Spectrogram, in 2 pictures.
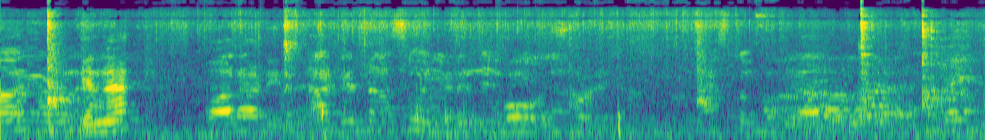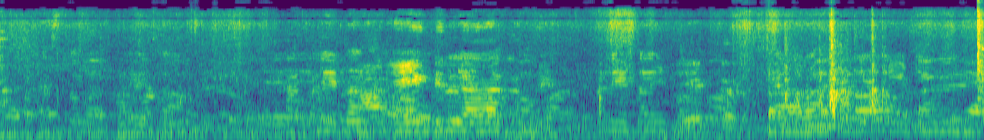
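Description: Metal tongs clink and scrape against a metal tray.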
